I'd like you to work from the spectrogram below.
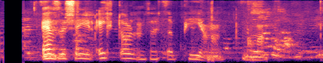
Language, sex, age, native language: Icelandic, male, 12, Icelandic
